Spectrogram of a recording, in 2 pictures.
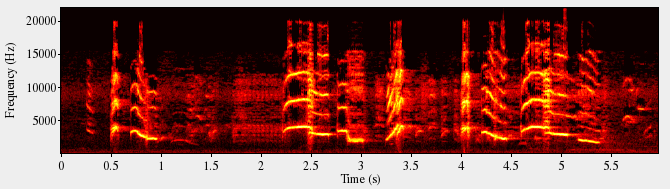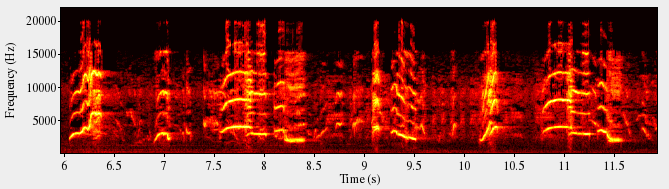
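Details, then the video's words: Oriental magpie-robin song used to stimulate a stressed bird that sings too little: a long, steady run of rich downslurred whistles and short sharp notes, delivered in quick bursts one after another. "Pancingan Burung Kacer Atasi Macet Dan Stres Kurang Gacor"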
